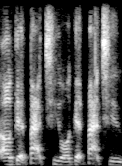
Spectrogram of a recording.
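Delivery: normal talking voice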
